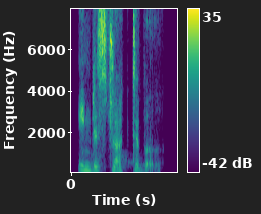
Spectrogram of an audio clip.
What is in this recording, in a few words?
"indestructible", Indian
